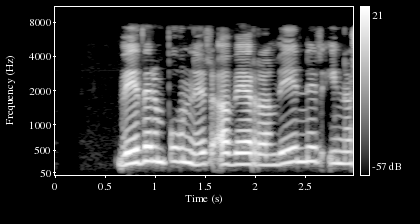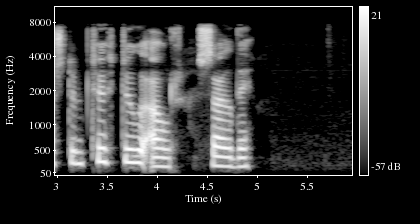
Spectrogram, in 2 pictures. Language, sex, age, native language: Icelandic, female, 30-39, Icelandic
